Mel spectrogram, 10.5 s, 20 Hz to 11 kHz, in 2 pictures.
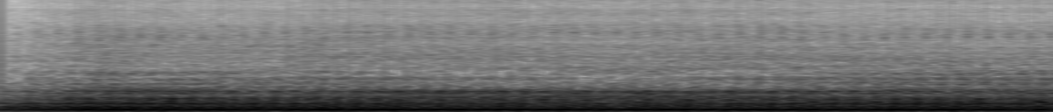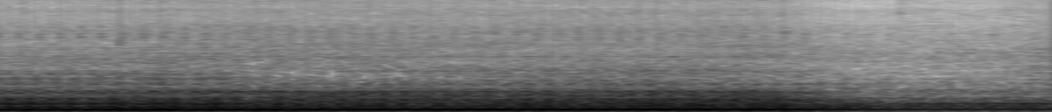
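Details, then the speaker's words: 1977 AMC Matador sedan with 360 V8, idling with a deep, even burble, steady firing and no knocks or misses; runs very nicely, coolant believed present. Normal idle. "and i mean it it runs real good um as far as i know there's coolant in it um yeah she runs real good you know this thing runs very nicely"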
